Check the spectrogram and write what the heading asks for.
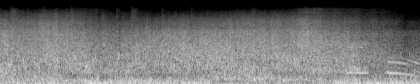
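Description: Bow wave rushing and splashing along the hull of a Jeanneau sailboat under way, a steady loud wash of water with heavy wind buffeting the microphone.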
